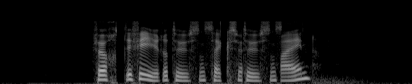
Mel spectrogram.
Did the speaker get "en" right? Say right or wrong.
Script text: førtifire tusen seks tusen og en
right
